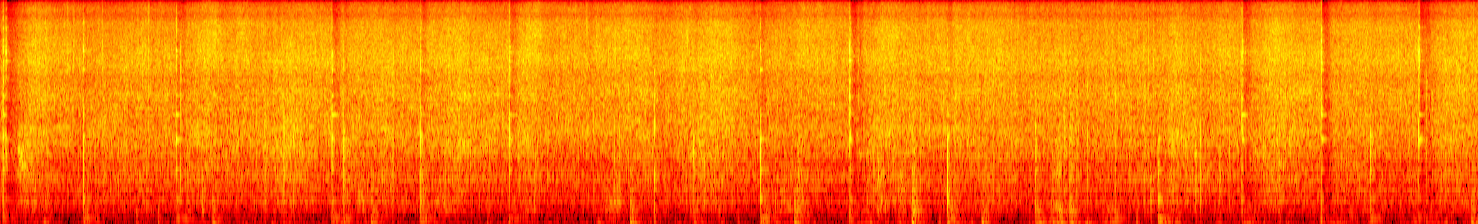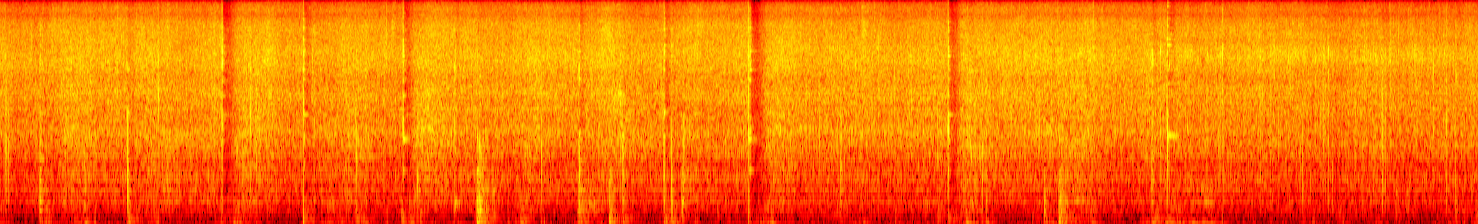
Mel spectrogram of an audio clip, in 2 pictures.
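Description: Vegetables and onions sizzling as they fry in a hot karahi, with a steady frying hiss and a metal ladle scraping and clinking against the pan as the food is stirred.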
